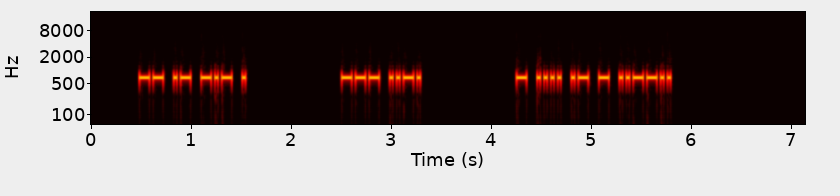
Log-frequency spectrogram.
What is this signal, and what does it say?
Morse code, heard as a keyed tone, about 34 wpm, 700 Hz. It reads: MAKE OF THAT?
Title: 4x Word-Spacing - Sentences from Top 100 Words - 35wpm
